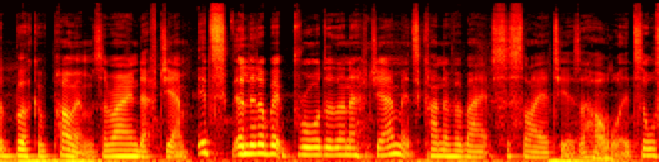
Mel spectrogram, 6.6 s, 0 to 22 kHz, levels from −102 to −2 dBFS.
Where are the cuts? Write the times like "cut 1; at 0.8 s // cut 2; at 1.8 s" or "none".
cut 1; at 1.9 s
